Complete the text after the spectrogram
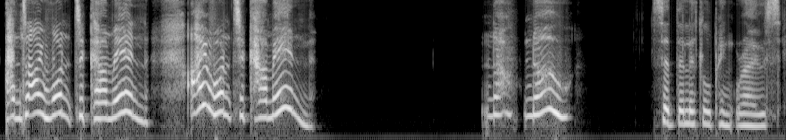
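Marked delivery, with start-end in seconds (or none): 0.1-3.2 high, louder, eager sunshine; cheery little voice. A narrator's reading. Sunshine begging rosebud to let it in, eager and cheery. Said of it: "said the cheery little voice". 4.8-5.7 high, emphatic little no; rosebud refusing. A narrator's reading. Rosebud turning sunshine away, high refusal.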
